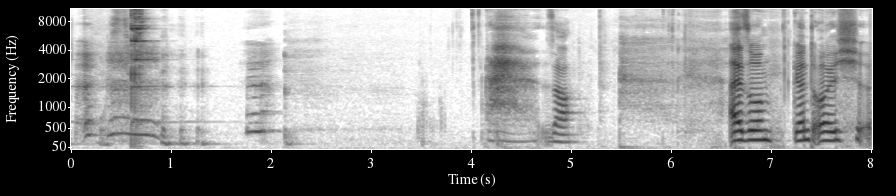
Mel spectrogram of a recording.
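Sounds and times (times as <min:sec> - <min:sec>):
speech: 0:00.1 - 0:01.5, 0:04.2 - 0:05.2, 0:06.6 - 0:08.0
beer and wine glasses clinking in a toast: 0:00.4 - 0:01.2
quiet glass handling noise: 0:00.5 - 0:01.1.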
